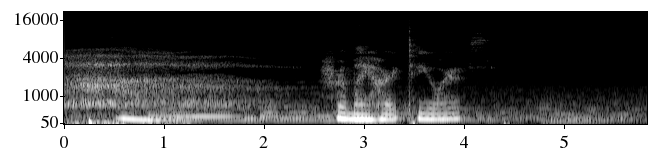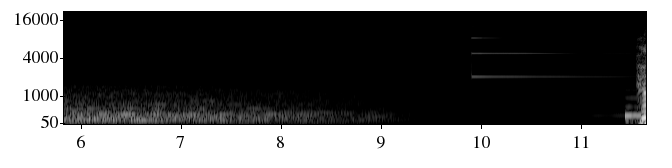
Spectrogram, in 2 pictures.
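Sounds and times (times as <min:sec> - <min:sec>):
deep exhale during a guided meditation: 0:00.0 - 0:02.4
speech: 0:02.7 - 0:04.3.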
